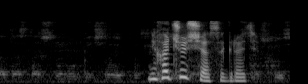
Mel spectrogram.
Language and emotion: Russian, angry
